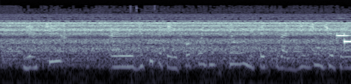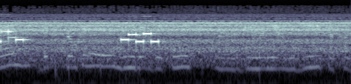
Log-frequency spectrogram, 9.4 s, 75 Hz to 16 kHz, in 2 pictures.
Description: Five-tone selective call (CCIR), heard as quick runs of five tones, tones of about 100 ms, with radio hiss. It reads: 71153 38191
